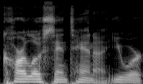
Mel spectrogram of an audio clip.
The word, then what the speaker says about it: Santana: Stephen, it's pronounced Carlos Santana.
